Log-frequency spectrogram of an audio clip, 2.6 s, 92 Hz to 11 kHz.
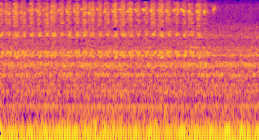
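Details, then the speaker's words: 2005 Ford Mustang V6 running with serpentine belt squeal: thin steady high squeal that dies away after two seconds when water is sprayed on the belt, showing the belt is worn; owner plans belt replacement. "I suspect that it's either a pulley or the belt and we are going to check right now I'm gonna push some water on the belt if this noise goes away then it will be most likely to belt"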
